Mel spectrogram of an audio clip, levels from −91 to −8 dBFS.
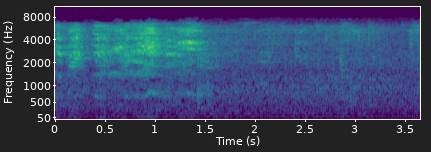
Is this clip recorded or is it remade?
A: remade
